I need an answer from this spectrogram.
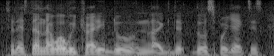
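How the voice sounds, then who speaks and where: A man with a Ghanaian accent speaks in a somewhat low voice in a relaxed interview conversation. He often repeats phrases for emphasis, and a light hiss sits behind him. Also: quick pace, poor audio. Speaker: interview guest, production set designer. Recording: clear background noise with hiss.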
